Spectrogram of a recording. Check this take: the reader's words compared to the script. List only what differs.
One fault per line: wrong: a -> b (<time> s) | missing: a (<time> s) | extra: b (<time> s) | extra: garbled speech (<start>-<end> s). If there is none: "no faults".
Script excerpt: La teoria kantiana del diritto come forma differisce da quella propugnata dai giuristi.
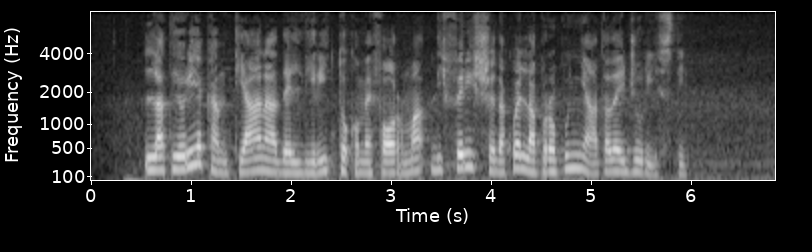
no faults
